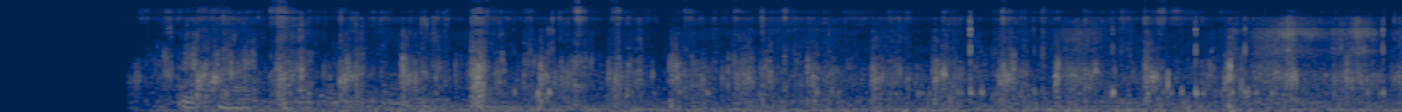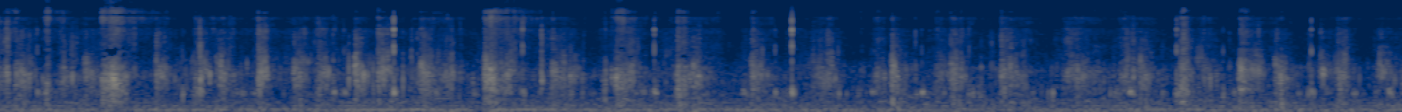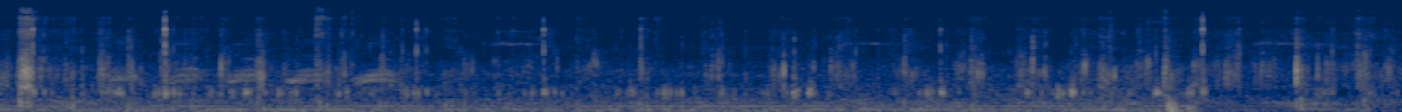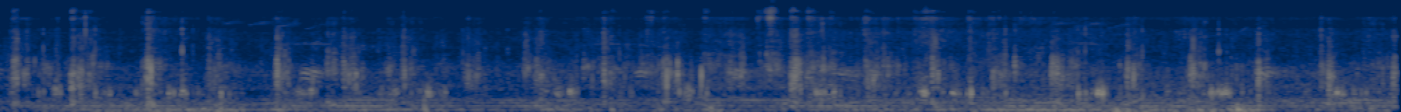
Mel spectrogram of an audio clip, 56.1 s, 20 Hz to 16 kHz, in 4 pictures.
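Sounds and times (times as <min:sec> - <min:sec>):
footsteps crunching on gravel: 0:01.4 - 0:56.0.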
